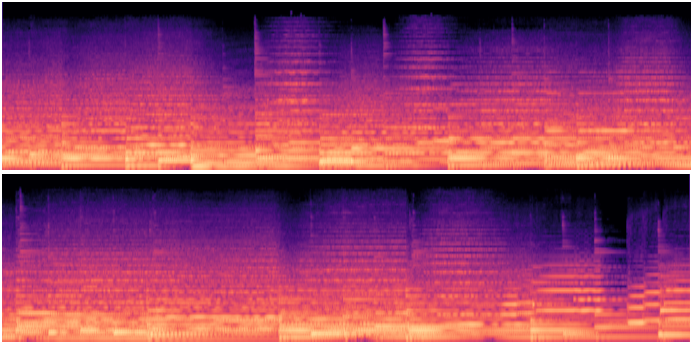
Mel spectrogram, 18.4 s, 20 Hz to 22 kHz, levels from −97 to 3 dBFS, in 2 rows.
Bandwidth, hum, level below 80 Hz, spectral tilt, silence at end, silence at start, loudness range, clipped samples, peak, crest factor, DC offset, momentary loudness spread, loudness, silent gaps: 8.6 kHz; none; -44 dBFS; -8.5 dB/octave; 0 s; 0 s; 2 LU; under 0.1%; 0 dBFS; 12 dB; under 0.1%; 5 LU; -13 LUFS; none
